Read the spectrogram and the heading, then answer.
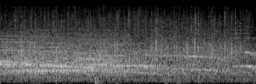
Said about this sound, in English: I don't need your pity claps.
